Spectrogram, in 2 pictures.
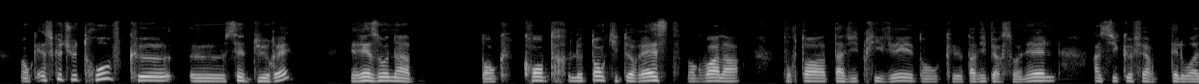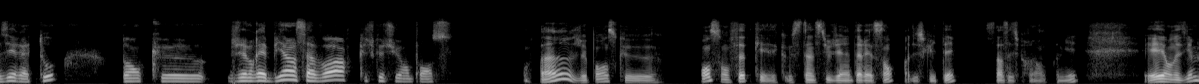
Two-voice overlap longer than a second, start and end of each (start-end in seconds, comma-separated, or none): none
